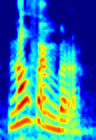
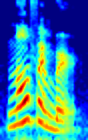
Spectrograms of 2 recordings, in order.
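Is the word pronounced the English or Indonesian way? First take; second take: Indonesian; English. First: The word is pronounced with Indonesian sounds. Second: The word is pronounced with English sounds.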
